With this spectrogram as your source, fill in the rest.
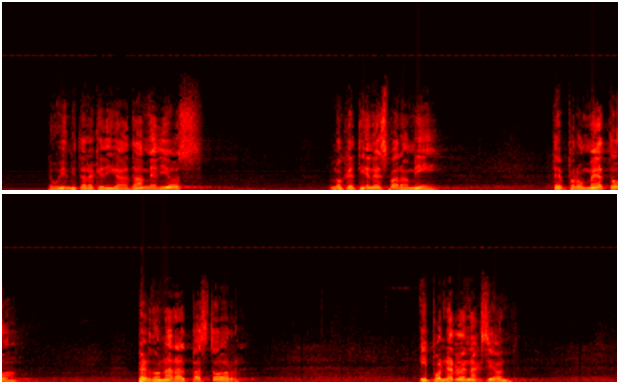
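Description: A man preaches loudly in short phrases through a microphone, with pauses between them.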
